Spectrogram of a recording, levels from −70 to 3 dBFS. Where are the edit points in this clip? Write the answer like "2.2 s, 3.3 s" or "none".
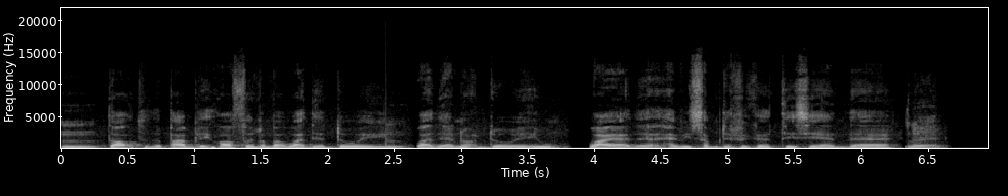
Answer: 2.5 s

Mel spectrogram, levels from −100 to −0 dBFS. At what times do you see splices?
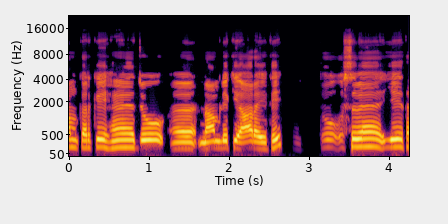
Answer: none

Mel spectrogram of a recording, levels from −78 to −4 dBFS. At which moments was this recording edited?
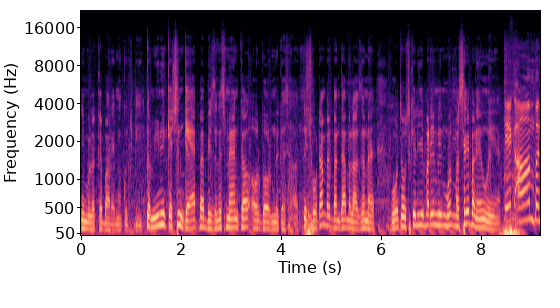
1.2 s, 4.4 s, 8.4 s

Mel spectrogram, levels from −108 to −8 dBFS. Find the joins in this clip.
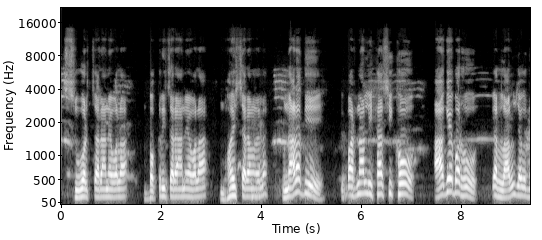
none

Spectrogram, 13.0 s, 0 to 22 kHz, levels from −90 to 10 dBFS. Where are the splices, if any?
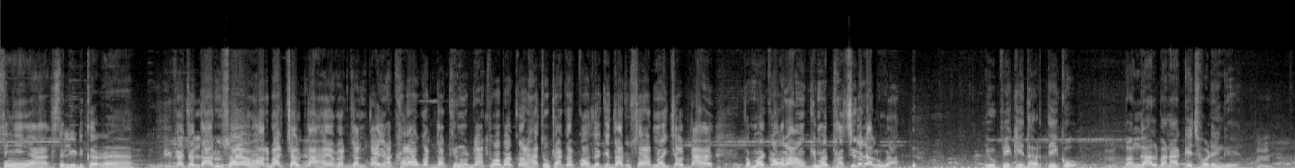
1.7 s, 9.3 s

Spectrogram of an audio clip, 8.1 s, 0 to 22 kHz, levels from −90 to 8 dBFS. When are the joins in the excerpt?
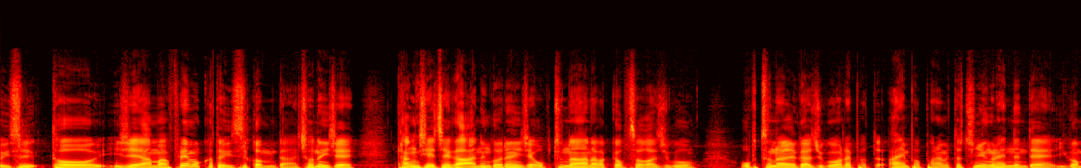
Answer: none

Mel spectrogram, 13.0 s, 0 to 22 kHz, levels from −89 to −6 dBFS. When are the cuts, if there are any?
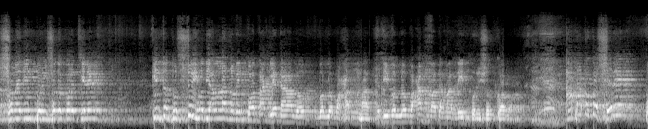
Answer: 7.5 s, 10.7 s

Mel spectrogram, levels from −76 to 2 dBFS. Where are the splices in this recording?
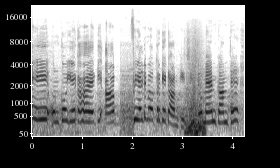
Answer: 1.8 s, 3.2 s

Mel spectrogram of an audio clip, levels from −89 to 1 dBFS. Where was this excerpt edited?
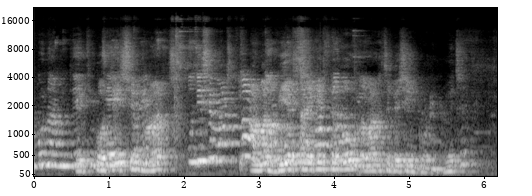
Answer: none

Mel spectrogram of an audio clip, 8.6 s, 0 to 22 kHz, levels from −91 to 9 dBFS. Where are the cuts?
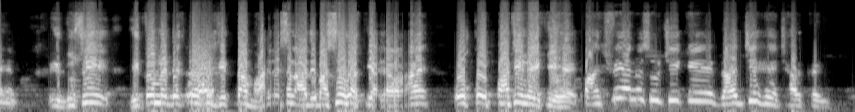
5.8 s

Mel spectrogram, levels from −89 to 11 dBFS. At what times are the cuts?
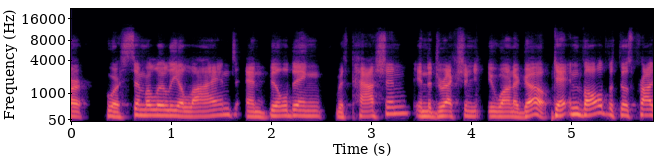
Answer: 3.4 s, 4.8 s

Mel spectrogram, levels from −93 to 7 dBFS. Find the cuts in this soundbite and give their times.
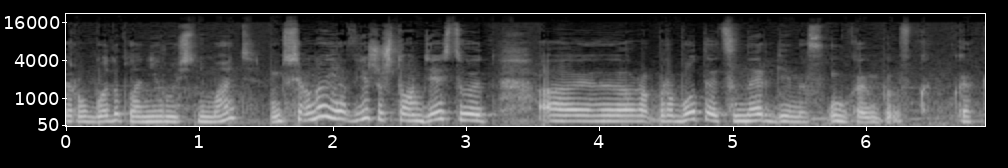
1.4 s

